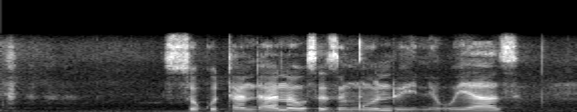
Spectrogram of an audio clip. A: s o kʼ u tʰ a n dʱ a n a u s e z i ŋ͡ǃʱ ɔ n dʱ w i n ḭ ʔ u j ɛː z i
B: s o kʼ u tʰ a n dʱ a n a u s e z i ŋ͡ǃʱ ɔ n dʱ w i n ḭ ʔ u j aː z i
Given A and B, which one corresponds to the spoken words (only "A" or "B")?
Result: B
